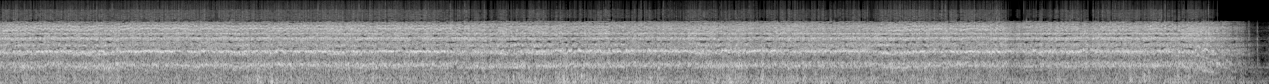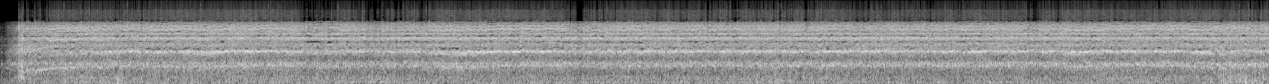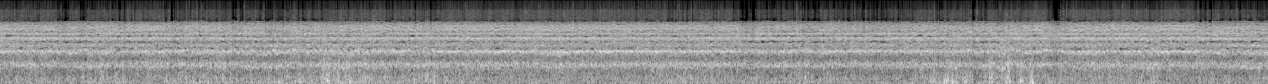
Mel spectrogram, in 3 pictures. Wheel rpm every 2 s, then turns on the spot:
230, 230, 220, 230, 230, 220, 130, 230, 230, 230, 230, 230, 230, 230, 230, 230, 230, 230, 220.
none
